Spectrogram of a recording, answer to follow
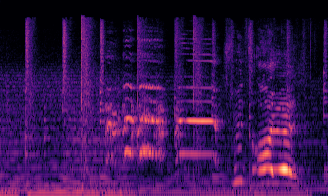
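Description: A rooster crowing in the second half over background music with a steady beat; the loudest crow comes near the end, rising and then falling in pitch.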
